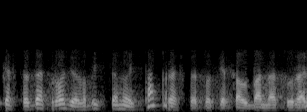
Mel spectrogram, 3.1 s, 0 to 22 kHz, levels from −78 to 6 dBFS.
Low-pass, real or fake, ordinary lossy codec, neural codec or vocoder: 3.6 kHz; real; AAC, 16 kbps; none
